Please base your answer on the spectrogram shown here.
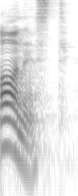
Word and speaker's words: honest: preocupada não por exemplo honest honest é uma palavra que começa com o H só que o h é mudo então o primeiro som que a gente vai ouvir ali é o som do o e por isso que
